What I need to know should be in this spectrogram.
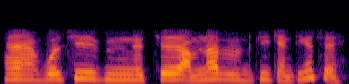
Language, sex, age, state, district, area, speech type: Bengali, female, 30-45, West Bengal, Uttar Dinajpur, urban, conversation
